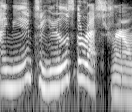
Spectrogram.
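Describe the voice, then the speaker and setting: A put-on character voice is used here. It moves through very wide pitch swings. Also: woman. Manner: rehearsed, eerie.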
